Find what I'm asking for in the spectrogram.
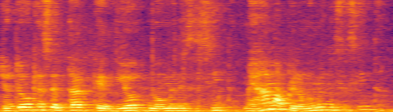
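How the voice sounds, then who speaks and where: A man's voice: high voice, fast, background noise. A man, a pastor preaching a sermon with repeated rhetorical questions and call-and-response. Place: church sanctuary. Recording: echoey church from far off.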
